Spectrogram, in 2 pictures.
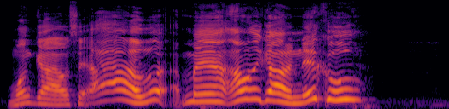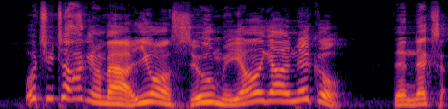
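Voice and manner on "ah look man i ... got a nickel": high, mocking nasal-free jeer, much higher; a thief mocking the man he robbed; taunting thief. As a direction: play the smug petty thief shrugging it off. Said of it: "Everybody would taunt him like".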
